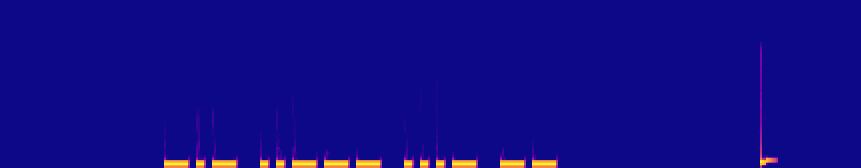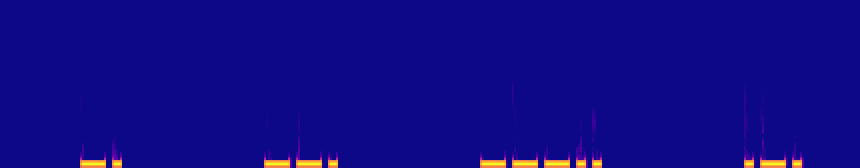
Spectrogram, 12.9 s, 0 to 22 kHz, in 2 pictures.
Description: Morse code, heard as a keyed tone, about 20 wpm, spaced as for 10 wpm, 700 Hz. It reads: K2VM NG8R
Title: USA Call Signs - 4 Characters - 6x Character Spacing - 20wpm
